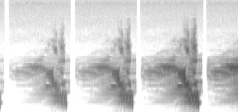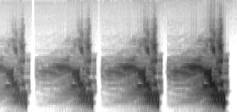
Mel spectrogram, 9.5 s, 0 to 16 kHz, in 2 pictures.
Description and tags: Plughole 1 longest and delay reversed
Synthetic sound out of propellerhead reason 5.1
